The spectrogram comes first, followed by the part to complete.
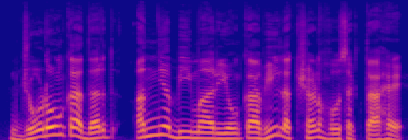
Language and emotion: Hindi, neutral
